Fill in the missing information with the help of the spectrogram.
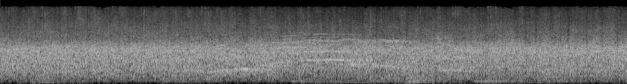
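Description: Audience applauding steadily at the end of a live rock song.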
